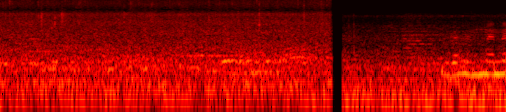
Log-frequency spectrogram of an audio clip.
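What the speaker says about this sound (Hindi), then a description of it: "ये देखो कितनी तेज़ बारिश हो रही है" Sudden heavy rain pours steadily as a dense, loud hiss across the whole stretch, with a brief cut partway through, on the road toward Ajmer in Rajasthan.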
